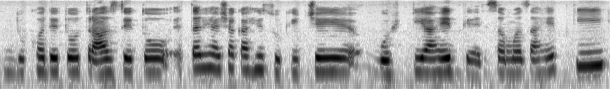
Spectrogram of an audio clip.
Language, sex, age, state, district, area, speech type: Marathi, female, 45-60, Maharashtra, Yavatmal, urban, spontaneous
